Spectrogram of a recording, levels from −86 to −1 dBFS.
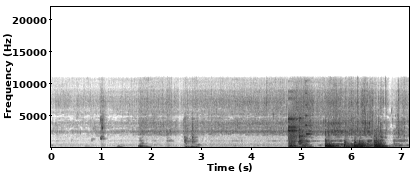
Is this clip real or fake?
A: real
